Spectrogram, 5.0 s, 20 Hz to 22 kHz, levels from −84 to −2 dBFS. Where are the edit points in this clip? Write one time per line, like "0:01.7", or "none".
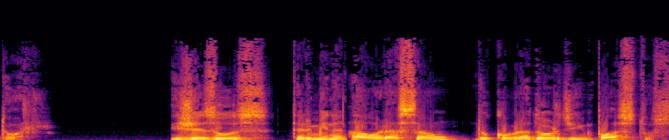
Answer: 0:02.6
